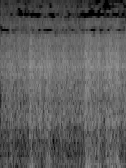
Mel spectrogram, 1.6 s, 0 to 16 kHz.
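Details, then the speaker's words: Filling a 1 lb Flame King propane cylinder to 80% capacity: steady sharp hiss of liquid propane spitting from the bleed valve, valve freezing; normal venting showing tank is full. "you just keep filling it until you start seeing it leak out i can feel it right there you can hear it and you can feel it coming out okay"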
